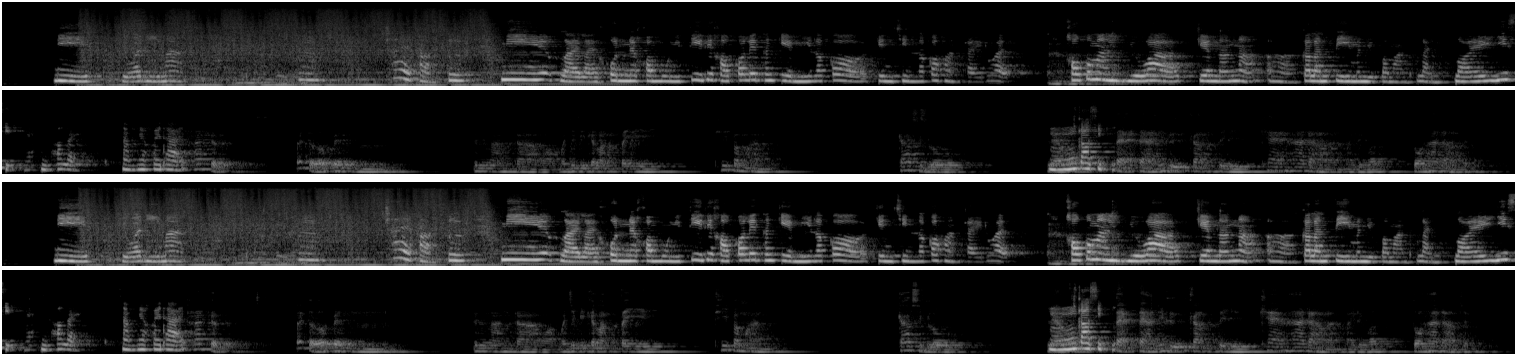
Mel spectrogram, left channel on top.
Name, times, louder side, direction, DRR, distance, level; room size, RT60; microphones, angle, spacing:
voice 1, 0.5-0.9 1.2-1.8 3.0-3.2 3.8-10.1 10.6-15.9 16.3-17.0 25.6-26.1, right 2 dB, 30° right, 13 dB, 1.2 m, -27 dB
sound 1, 0.7-6.4, right 1 dB, 15° right, 3.5 m, -41 dB
voice 2, 2.3-3.1 10.4-11.1 17.0-17.4 18.1-19.0 19.8-21.8 22.3-22.9 24.1-24.7 25.6-25.9 26.3-29.8, right 1 dB, 65° right, 4 dB, 6.1 m, -44 dB
23.5 x 23.0 x 6.0 m, 0.84 s
head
